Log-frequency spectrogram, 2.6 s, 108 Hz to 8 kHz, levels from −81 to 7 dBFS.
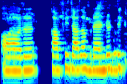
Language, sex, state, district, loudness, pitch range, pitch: Hindi, female, Bihar, Gaya, -20 LUFS, 220-240 Hz, 225 Hz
